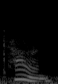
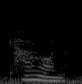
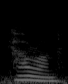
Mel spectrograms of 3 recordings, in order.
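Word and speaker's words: Charon: name you heard wasn't Karen it was c h a r Heron as in Caron the ferryman of the Dead karon who in exchange for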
